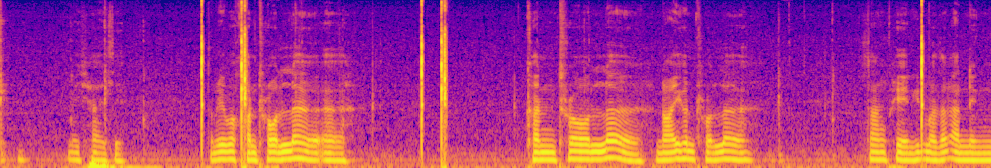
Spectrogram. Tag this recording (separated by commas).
Speech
